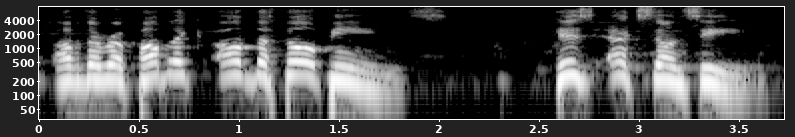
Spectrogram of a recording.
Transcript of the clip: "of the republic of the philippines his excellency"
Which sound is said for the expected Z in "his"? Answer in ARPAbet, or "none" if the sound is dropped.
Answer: Z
